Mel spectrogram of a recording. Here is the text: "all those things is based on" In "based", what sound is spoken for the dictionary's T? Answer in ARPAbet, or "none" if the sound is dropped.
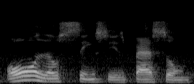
none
